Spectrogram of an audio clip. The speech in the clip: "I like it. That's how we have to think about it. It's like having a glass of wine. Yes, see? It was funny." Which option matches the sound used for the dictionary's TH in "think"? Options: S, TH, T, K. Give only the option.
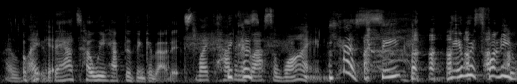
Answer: TH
